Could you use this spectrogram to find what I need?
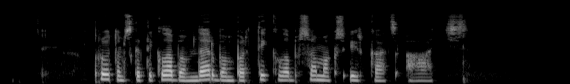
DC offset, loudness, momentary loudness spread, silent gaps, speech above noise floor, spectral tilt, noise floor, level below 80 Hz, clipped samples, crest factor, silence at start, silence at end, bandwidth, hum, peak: under 0.1%; -26 LUFS; 13 LU; none; 50 dB; -5 dB/octave; -75 dBFS; -74 dBFS; under 0.1%; 22 dB; 0.95 s; 1.05 s; 11.5 kHz; none; -6 dBFS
